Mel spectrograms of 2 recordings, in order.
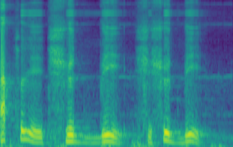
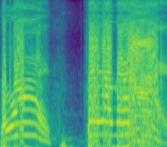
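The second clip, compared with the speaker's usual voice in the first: very high, loud, screeching scream; 13 semitones higher, 7 dB louder than usual. Retelling how the original film's actress reacts: imitating someone screaming. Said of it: "and just screaming".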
